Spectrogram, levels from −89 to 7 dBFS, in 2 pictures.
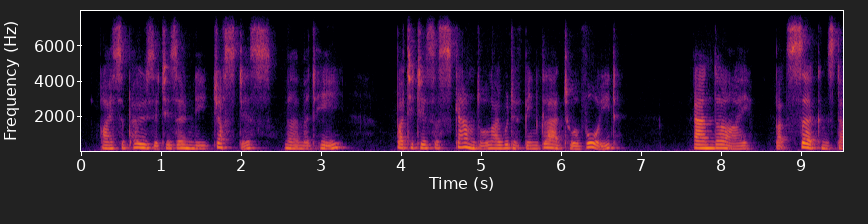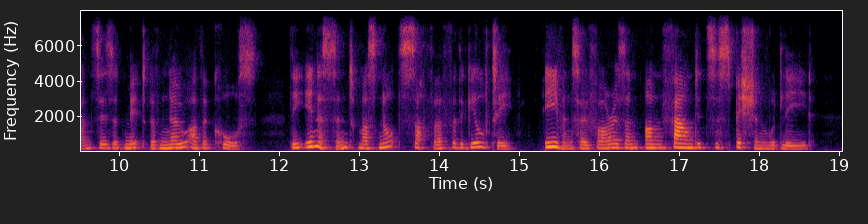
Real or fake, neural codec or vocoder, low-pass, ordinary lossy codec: real; none; 7.2 kHz; Opus, 24 kbps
